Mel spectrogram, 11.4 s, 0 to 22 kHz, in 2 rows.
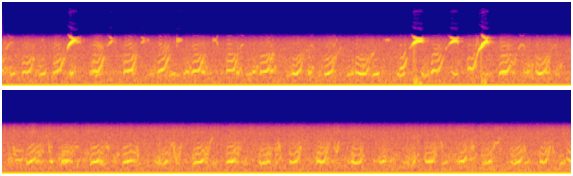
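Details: Hairless skinny guinea pigs, a mother and her seventeen-day-old young, recorded 19 August 2012: rapid repeated squeaks, some sweeping sharply upward into high thin whistles, with a couple of louder bursts near the middle.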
